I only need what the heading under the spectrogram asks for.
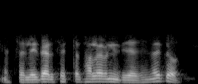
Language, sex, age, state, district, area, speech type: Bengali, male, 30-45, West Bengal, Nadia, rural, conversation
